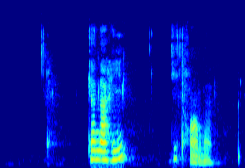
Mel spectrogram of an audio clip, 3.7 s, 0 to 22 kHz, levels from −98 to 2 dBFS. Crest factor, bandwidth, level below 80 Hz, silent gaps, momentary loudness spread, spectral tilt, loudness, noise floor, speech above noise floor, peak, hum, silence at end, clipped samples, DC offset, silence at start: 24 dB; 12.5 kHz; -82 dBFS; none; 24 LU; -5.5 dB/octave; -40 LUFS; under -90 dBFS; over 51 dB; -20 dBFS; none; 0.1 s; under 0.1%; under 0.1%; 0.6 s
